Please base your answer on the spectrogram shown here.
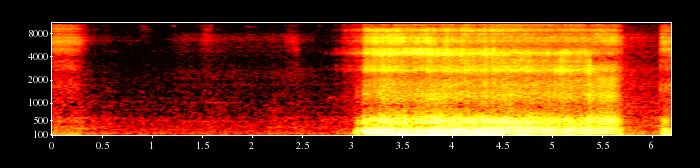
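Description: A quiet pause, then one loud, rough, rumbling snore lasting over two seconds, from a dog.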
